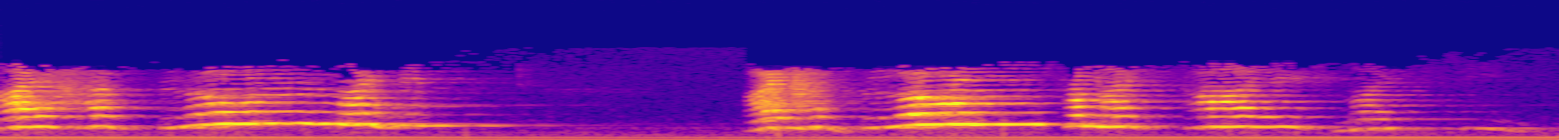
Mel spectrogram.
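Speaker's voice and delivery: unhurried, slow, unrushed pace.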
